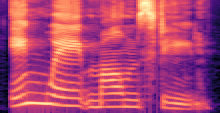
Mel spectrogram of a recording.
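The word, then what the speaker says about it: Yngwie Malmsteen: you Gregory okay so the way you say this name ingway ingway malmstein okay yeah ingway malmstein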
